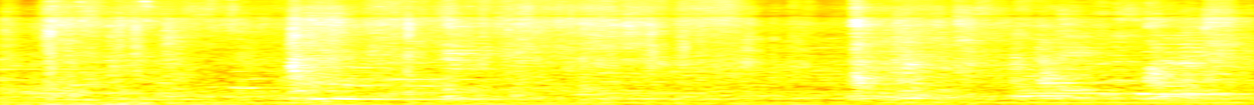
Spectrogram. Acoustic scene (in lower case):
crowded indoor space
